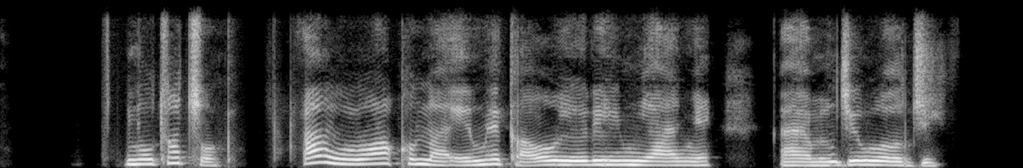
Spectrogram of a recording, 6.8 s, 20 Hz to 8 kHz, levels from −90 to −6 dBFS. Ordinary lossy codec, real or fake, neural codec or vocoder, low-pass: Opus, 64 kbps; fake; codec, 16 kHz, 1 kbps, FreqCodec, larger model; 7.2 kHz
